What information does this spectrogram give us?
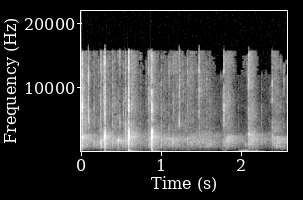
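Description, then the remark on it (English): Scattered audience applause for the speaker's wife, fairly quiet: three sharp, evenly spaced claps stand out over a soft wash of clapping that thins out, with a brief low murmur near the end. “Can you give my wife a round of applause?”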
